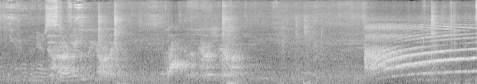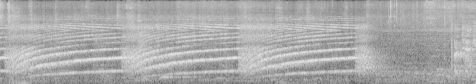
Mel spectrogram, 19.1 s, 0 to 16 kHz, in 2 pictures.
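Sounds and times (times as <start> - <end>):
fire alarm slow-whoop tone: 7.3 - 17.1.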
